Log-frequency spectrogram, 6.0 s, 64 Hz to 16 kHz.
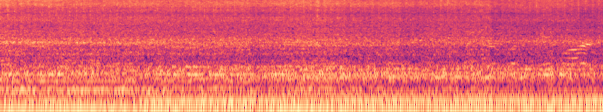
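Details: Junkyard 351W turbo V8 in a 1967 Mustang at first fire-up, new headers, wastegate plumbed into fender-exit exhaust; deep uneven rumble, lumpy idle, ragged note on light revs; runs but definitely needs a tune.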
